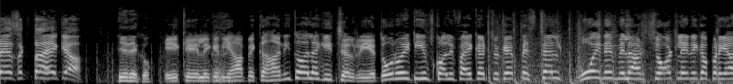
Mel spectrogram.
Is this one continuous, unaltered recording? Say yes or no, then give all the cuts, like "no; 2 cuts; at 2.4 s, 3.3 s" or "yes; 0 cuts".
no; 1 cut; at 1.0 s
